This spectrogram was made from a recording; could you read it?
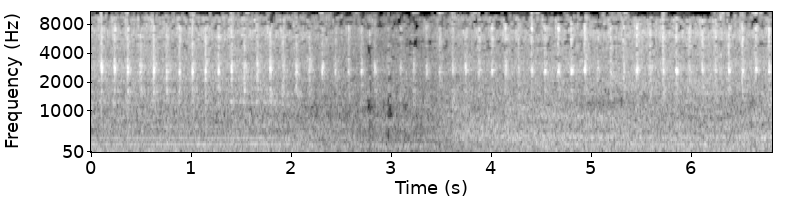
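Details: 2000 Ford Ranger XLT: a steady tapping knock at about four per second over the idle that does not fade. Owner says it is not the crankshaft or camshaft; source not yet found.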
